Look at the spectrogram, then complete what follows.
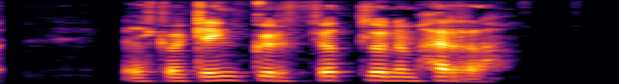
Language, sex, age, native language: Icelandic, male, 20-29, Icelandic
